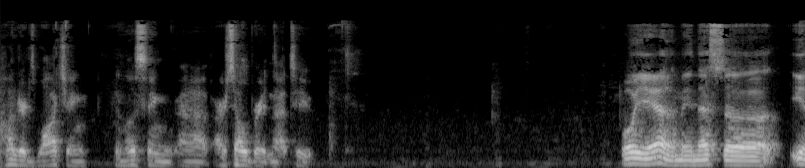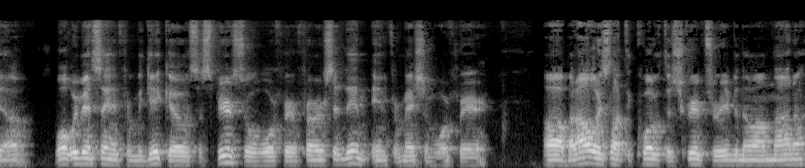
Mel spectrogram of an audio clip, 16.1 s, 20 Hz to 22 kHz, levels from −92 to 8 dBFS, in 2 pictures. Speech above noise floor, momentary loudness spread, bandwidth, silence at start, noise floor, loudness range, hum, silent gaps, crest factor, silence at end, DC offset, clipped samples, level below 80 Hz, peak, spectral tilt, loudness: 52 dB; 17 LU; 13.5 kHz; 0 s; -70 dBFS; 13 LU; none; none; 18 dB; 0 s; under 0.1%; under 0.1%; -62 dBFS; 0 dBFS; -4.5 dB/octave; -18 LUFS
